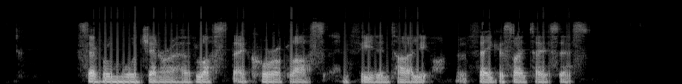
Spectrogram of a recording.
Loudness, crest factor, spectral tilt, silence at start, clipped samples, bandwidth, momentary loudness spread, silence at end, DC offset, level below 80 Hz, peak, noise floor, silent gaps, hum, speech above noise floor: -24 LUFS; 22 dB; -6.5 dB/octave; 0.8 s; under 0.1%; 15.5 kHz; 12 LU; 0.95 s; under 0.1%; -50 dBFS; -4 dBFS; -72 dBFS; none; none; 48 dB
